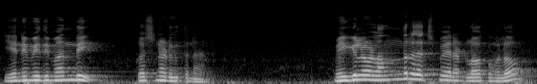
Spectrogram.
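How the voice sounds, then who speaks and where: A man teaching a Bible lesson to children, firing questions at the class and having them repeat answers loudly. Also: sits high. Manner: quizzing the class with rapid questions. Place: church hall with children. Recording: echoey hall.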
